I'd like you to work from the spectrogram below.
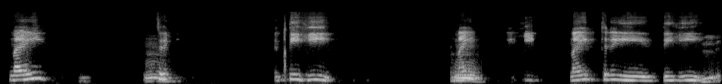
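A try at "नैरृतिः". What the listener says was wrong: இல்லையே, இல்லையே, தப்பாச்சே. கரெக்டா சொல்லணுமே. நை, நை கரெக்டா வாசிட்டீங்க. அது திரா இல்லையே.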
